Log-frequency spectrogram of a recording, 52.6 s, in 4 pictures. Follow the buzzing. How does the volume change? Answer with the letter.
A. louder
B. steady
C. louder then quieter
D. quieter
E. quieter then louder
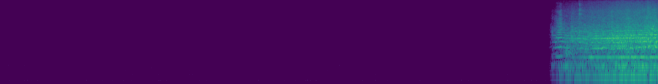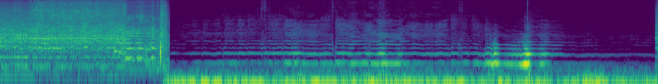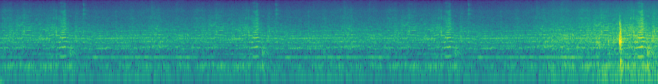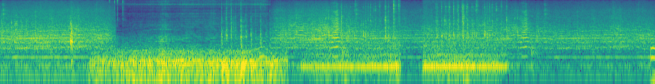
A.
